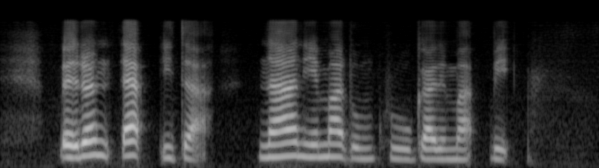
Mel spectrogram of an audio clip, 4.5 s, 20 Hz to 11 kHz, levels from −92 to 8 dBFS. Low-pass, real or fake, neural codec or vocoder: 7.2 kHz; fake; codec, 16 kHz, 0.3 kbps, FocalCodec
